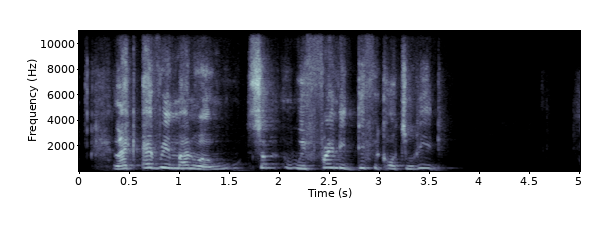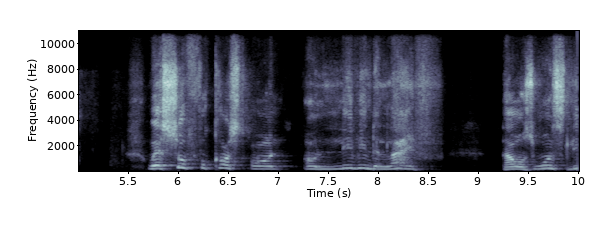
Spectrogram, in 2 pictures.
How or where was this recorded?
video call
